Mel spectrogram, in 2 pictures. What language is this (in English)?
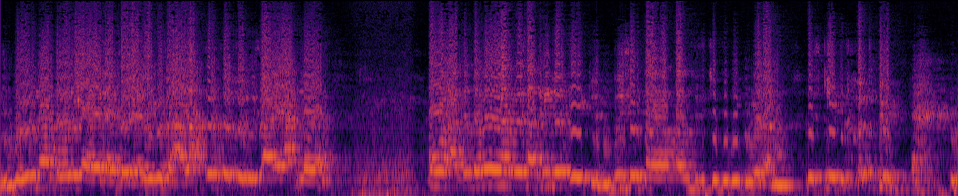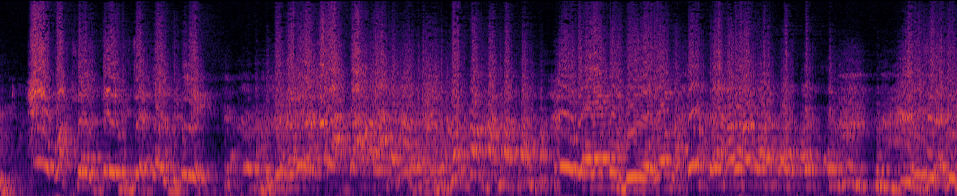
Indonesian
